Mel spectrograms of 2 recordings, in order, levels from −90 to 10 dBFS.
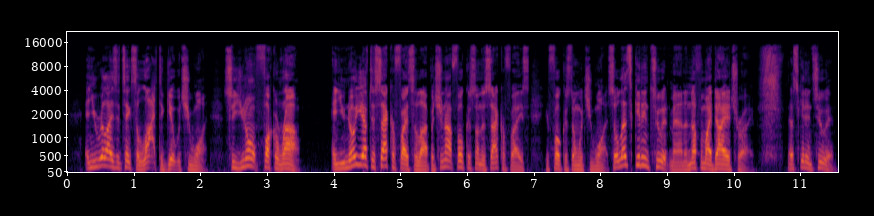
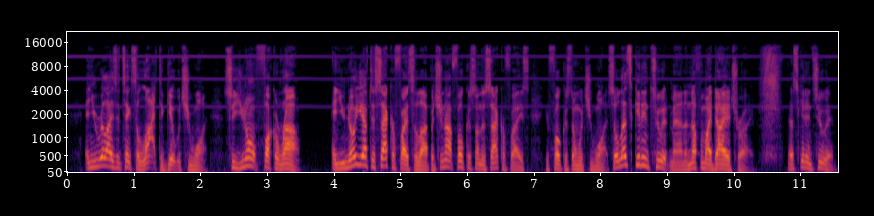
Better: first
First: none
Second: high-pitched whine; faint; throughout; 10.5 kHz, 25 dB below the speech

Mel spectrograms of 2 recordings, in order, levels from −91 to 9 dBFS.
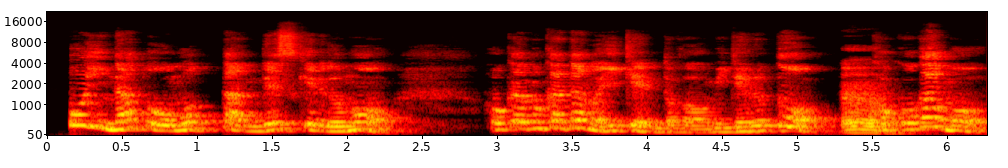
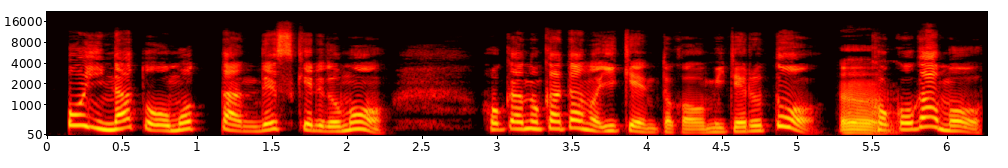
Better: second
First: off-mic speech; far // room echo; slight; dies away in 0.4 s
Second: none

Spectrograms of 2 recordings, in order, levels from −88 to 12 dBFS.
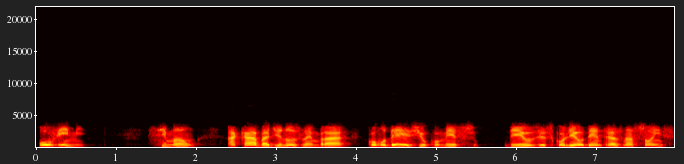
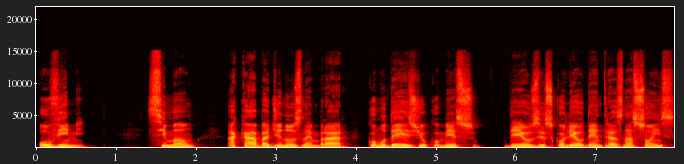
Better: second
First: phone-call audio; poor line; nothing above 3 kHz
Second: none

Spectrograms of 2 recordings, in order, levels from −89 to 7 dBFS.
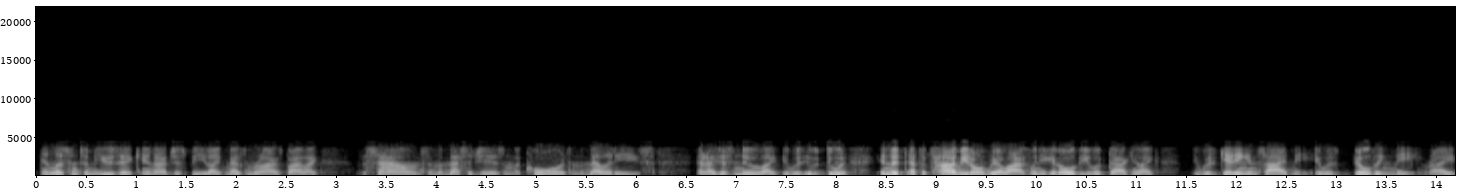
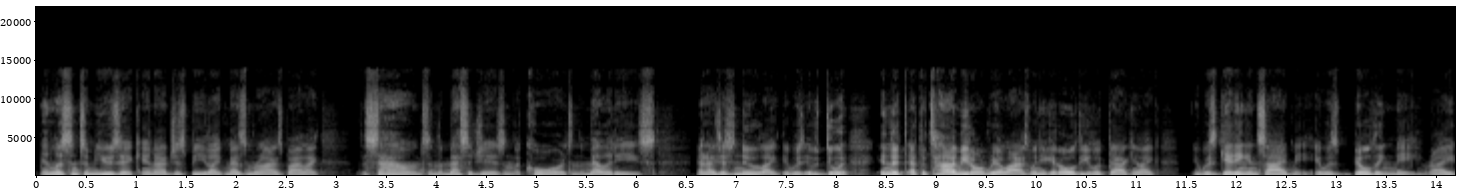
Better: second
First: phone-call audio; nothing above 3.5 kHz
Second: none

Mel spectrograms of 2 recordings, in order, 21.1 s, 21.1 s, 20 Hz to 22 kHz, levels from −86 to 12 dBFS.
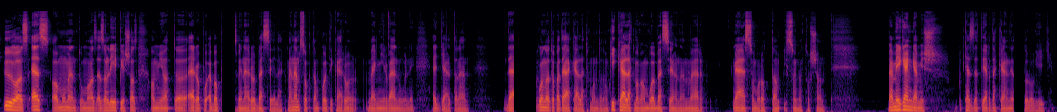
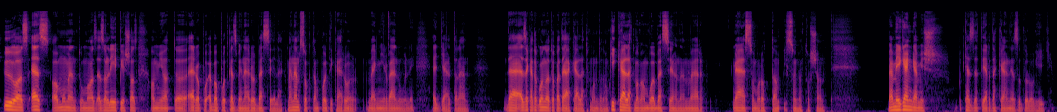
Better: second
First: audio cutting out; at 4.5 s, at 10 s and at 20 s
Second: none

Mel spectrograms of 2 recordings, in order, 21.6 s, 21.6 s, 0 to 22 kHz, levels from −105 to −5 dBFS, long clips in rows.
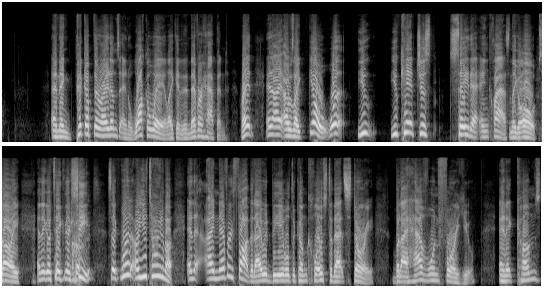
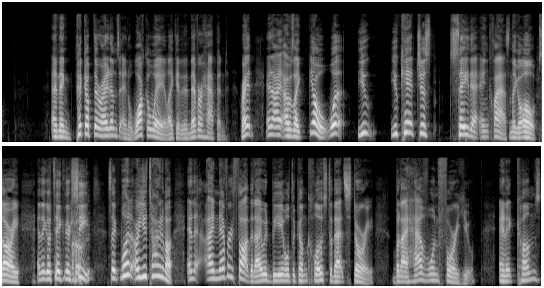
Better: second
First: distortion; slight; 10 dB below the speech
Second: none

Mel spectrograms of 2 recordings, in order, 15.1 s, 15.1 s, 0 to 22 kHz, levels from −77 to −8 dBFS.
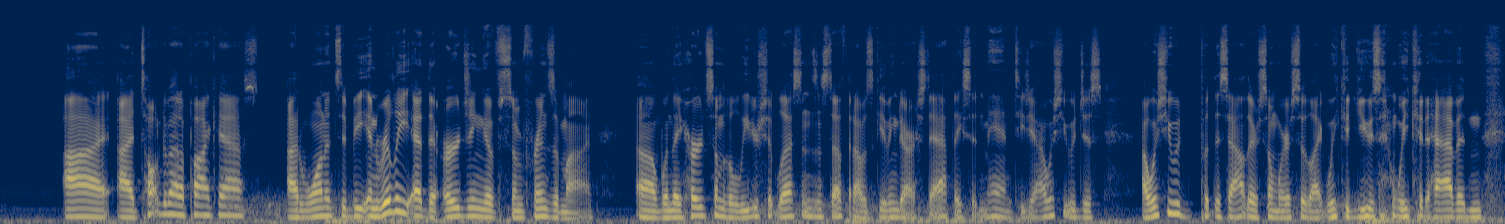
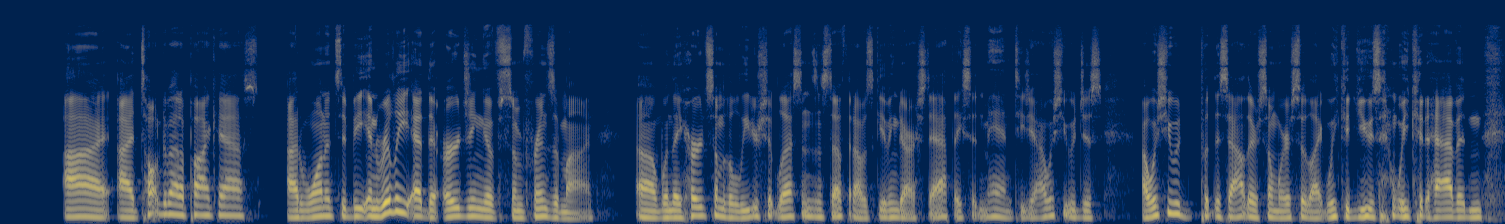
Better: second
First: low rumble; faint; throughout; 25 dB below the speech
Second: none

